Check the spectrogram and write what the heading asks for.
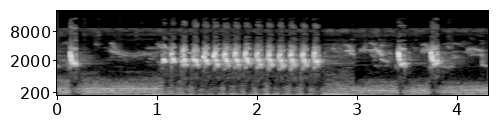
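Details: Lively yellow-vented bulbul calling to goad rival birds into song: a lone sharp chip, then a rapid rattling run of evenly spaced notes lasting about one and a half seconds, ending with a few scattered clear chips.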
